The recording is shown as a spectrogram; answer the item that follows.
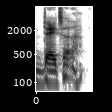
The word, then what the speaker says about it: Data: Should it be Data or Data? And I was the one that campaigned for Data.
